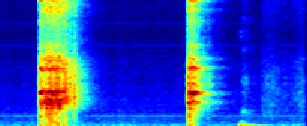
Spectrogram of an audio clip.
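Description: Base-ten unit cubes dropped into a cut-glass bowl: a loud clatter about a third of a second in, a second sharper clatter just over a second in, and a small knock soon after.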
